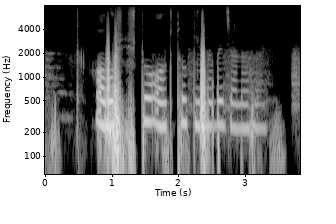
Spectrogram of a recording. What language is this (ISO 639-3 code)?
ben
